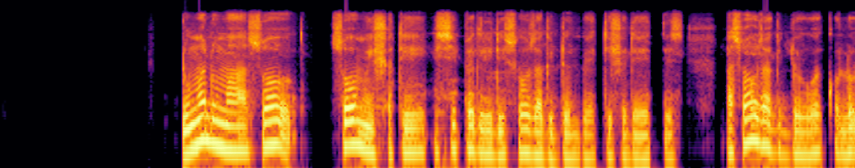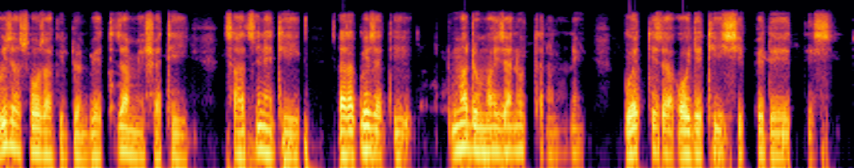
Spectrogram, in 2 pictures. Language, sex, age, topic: Gamo, male, 25-35, government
